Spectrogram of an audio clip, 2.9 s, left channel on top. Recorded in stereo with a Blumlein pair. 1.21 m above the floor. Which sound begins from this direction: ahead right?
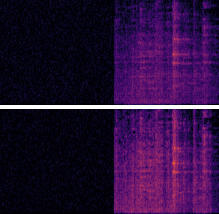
Dishes clattering, at 1.5 s.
